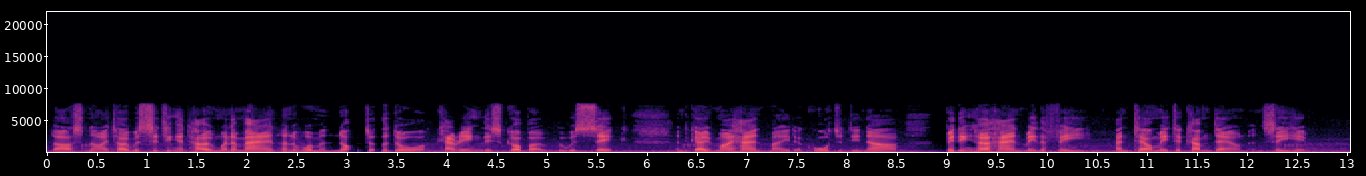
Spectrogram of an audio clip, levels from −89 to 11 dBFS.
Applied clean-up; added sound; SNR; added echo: none; Train / Breathing; 13 dB; none.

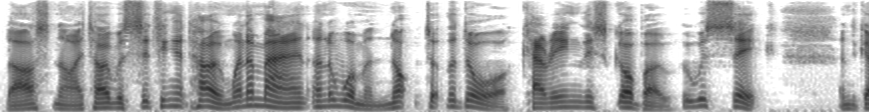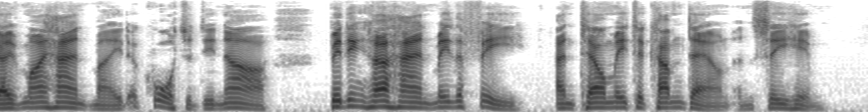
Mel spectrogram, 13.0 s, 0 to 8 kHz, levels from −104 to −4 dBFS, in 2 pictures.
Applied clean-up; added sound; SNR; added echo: none; none; none; none.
